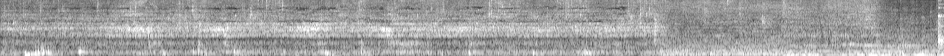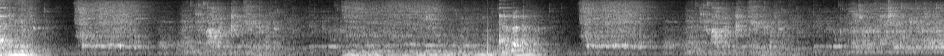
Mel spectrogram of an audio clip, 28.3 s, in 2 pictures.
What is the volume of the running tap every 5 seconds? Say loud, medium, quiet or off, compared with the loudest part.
loud, loud, loud, quiet, quiet, quiet.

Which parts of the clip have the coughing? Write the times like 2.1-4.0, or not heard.
21.4-22.2.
